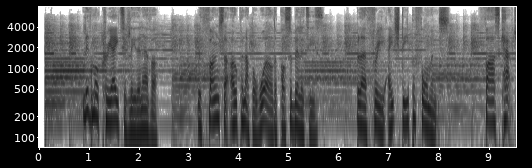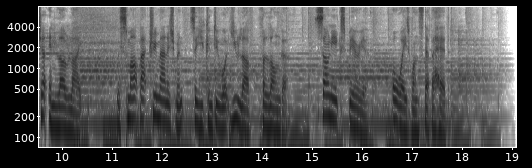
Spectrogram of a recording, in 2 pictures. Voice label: Commercial; Sony Xperia

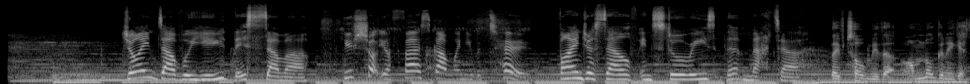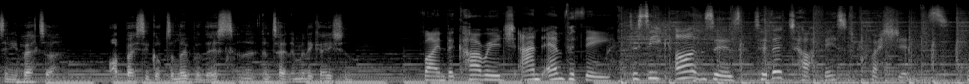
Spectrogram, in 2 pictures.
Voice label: Promo; W

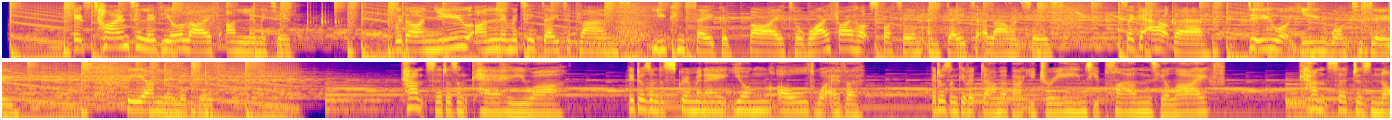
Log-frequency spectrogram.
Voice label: Commercials

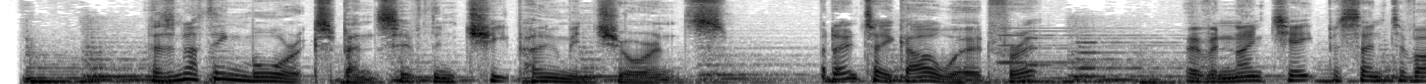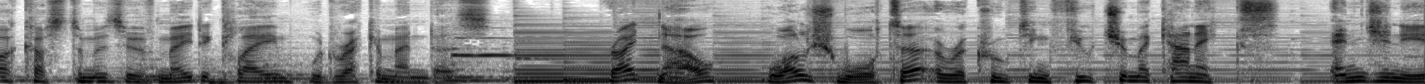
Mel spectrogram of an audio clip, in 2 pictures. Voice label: Commercial Voicereel

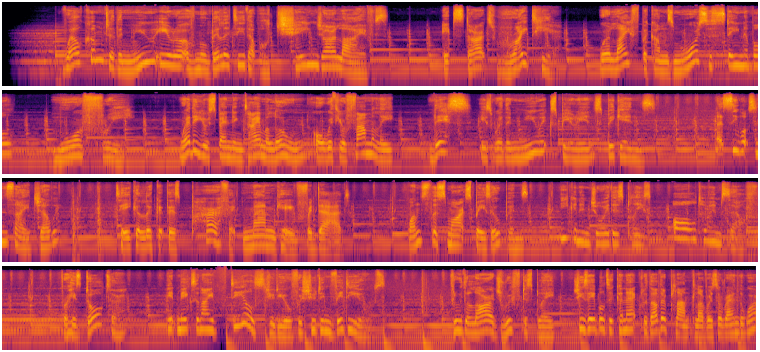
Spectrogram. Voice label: Corporate; Hyundai

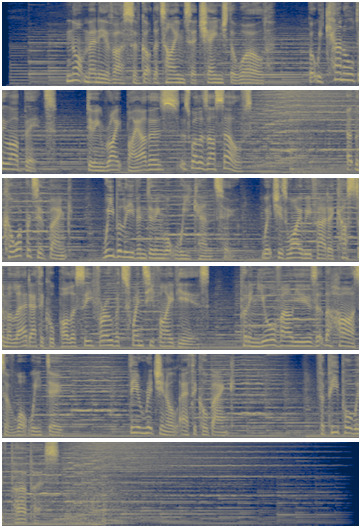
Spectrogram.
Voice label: Neutral; CoOperative Bank

